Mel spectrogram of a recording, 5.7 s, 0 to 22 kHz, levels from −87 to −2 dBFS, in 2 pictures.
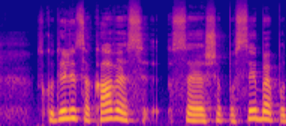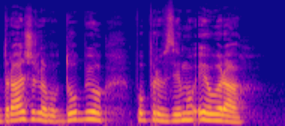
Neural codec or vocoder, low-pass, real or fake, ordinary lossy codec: vocoder, 44.1 kHz, 128 mel bands every 256 samples, BigVGAN v2; none; fake; none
